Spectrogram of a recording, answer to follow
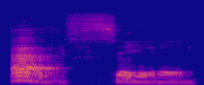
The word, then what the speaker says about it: essere: The ere conjugation is all closed E's, but the first syllable is open. Essere, essere.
